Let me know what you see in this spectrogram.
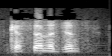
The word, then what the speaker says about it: Kucinich: Like we're watching some kind of setup, a manipulation, disinformation campaign, and at the very same time, congressmen like Dennis Kucinich, I can't say his name, from Ohio. – Yeah, Kucinich.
